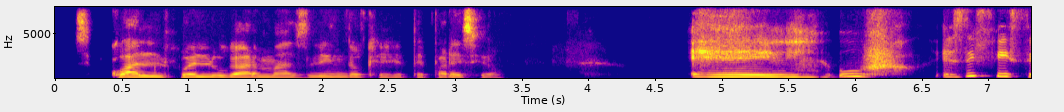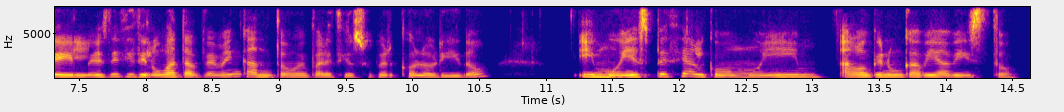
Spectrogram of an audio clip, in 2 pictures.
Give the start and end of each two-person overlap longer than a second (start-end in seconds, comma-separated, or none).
none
